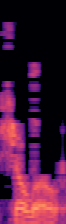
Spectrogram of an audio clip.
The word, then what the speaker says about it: Show Low: Folks, show low is spelled exactly like it sounds like it's spelled. It's two words, show and low. And yes, it's the same show and low that you learned in first grade.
